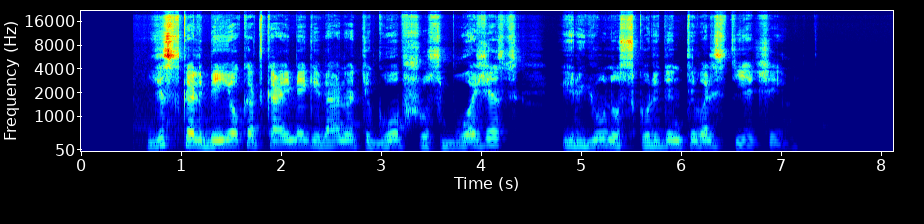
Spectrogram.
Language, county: Lithuanian, Panevėžys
